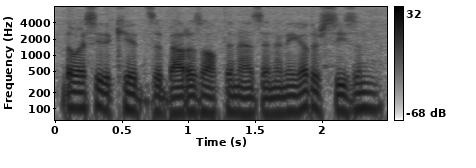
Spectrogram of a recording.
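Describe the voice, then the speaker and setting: A man's voice: fairly even intonation, very fast, slight background noise, rough recording. A man reading scripted horror fiction as a first-person narrator. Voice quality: low-pitched. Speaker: podcast host and narrator.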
